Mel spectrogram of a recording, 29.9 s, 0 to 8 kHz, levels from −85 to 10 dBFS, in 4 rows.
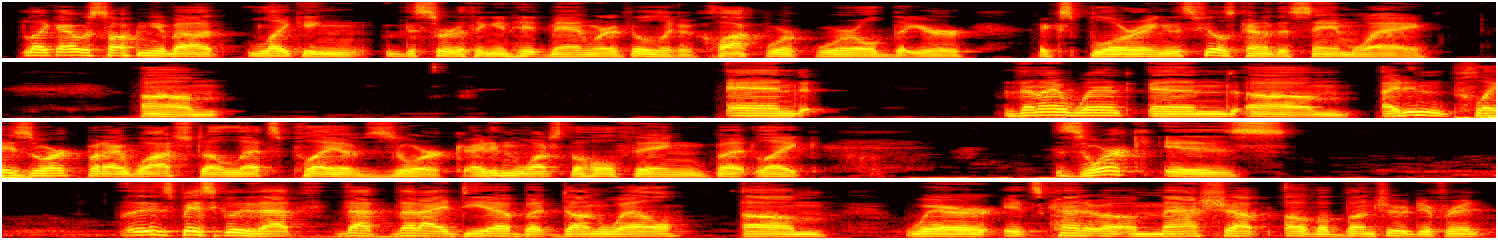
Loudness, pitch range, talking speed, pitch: -14 LUFS, 100-125 Hz, 160 wpm, 115 Hz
